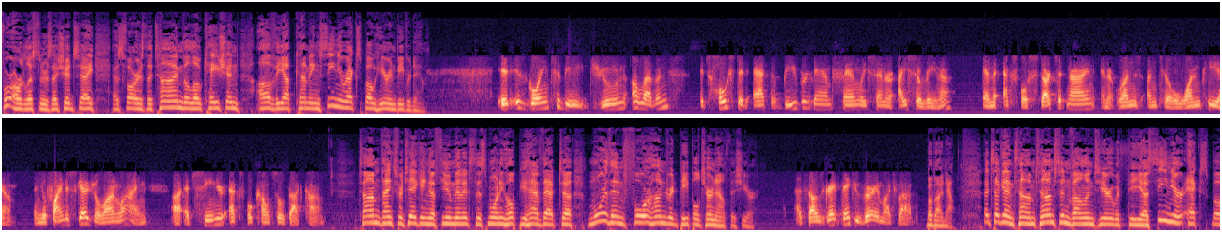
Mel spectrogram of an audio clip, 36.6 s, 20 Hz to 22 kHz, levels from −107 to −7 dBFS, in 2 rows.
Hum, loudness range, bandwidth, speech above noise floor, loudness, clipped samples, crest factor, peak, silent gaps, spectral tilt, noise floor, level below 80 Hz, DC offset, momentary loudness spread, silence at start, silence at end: none; 4 LU; 16 kHz; 39 dB; -25 LUFS; under 0.1%; 22 dB; -2 dBFS; none; -5.5 dB/octave; -64 dBFS; -56 dBFS; under 0.1%; 11 LU; 0 s; 0 s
